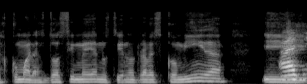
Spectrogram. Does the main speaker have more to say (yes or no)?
no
